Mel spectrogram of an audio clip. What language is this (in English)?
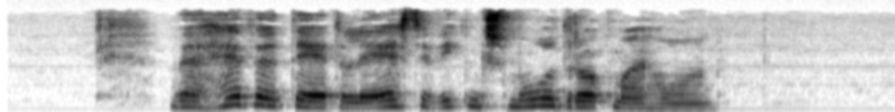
Western Frisian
